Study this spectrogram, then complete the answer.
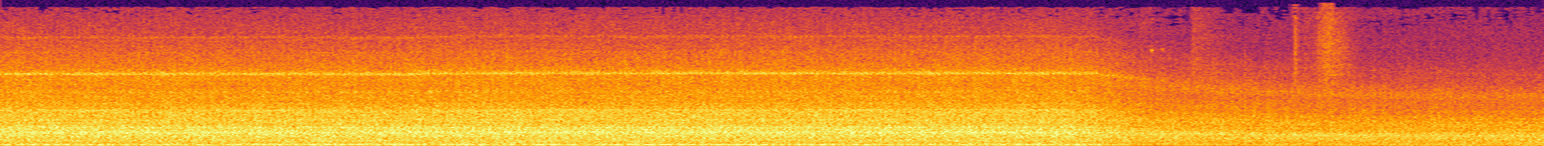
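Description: Tyres roll over the road with a steady rush.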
